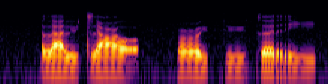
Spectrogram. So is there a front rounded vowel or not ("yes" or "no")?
yes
